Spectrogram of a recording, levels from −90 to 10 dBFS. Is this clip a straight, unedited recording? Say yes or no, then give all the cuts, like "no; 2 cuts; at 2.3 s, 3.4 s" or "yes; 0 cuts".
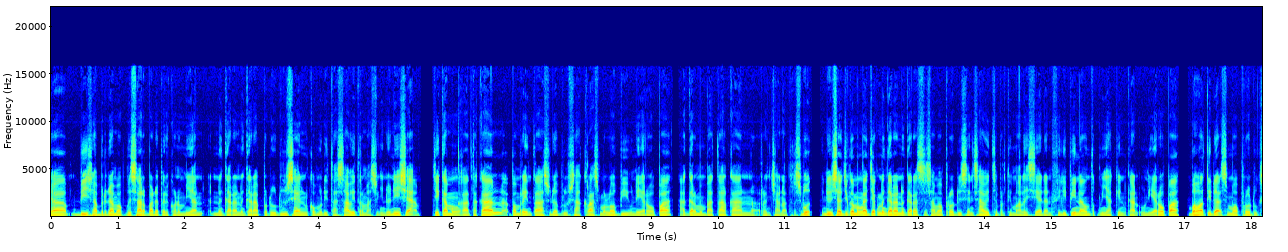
yes; 0 cuts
